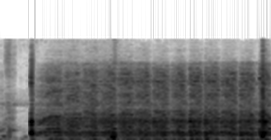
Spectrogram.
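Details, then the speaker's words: Chevy Aveo cranking after severe misfiring, red-glowing exhaust manifold and power loss; spark and injector pulse present: fast but uneven cranking, no firing, lopsided beat; compression problem suspected, possibly severe flooding/cylinder wash. "We can hear a compression problem, but it might be severely flooded. Given the symptoms, that's probably what's going on."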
